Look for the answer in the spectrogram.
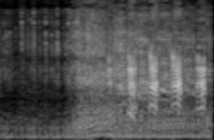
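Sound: car engine revving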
